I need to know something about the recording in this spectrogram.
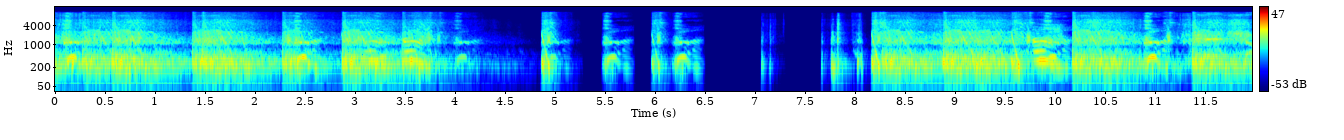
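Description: A beam gun fires with sharp zaps.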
